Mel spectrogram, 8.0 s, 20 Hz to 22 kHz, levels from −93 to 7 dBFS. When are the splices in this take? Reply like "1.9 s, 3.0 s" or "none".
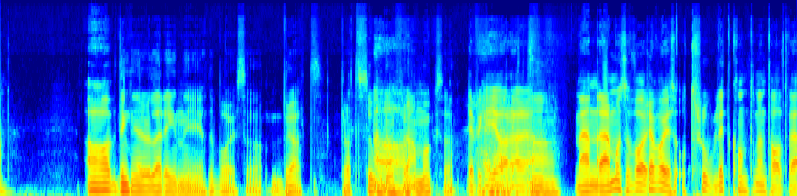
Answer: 1.3 s, 5.7 s, 6.0 s, 6.5 s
